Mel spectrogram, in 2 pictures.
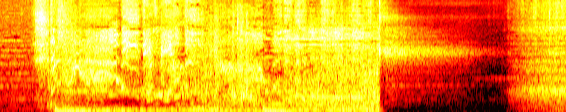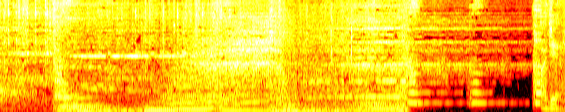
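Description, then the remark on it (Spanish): Audio from the Spanish-dubbed version of a horror film, with loud, harsh screaming and dense dramatic sound, breaking off into a brief hush with a fading tone before the chaotic screams and noise surge back. “estamos escuchando en la versión doblada en español de esta película de terror”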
